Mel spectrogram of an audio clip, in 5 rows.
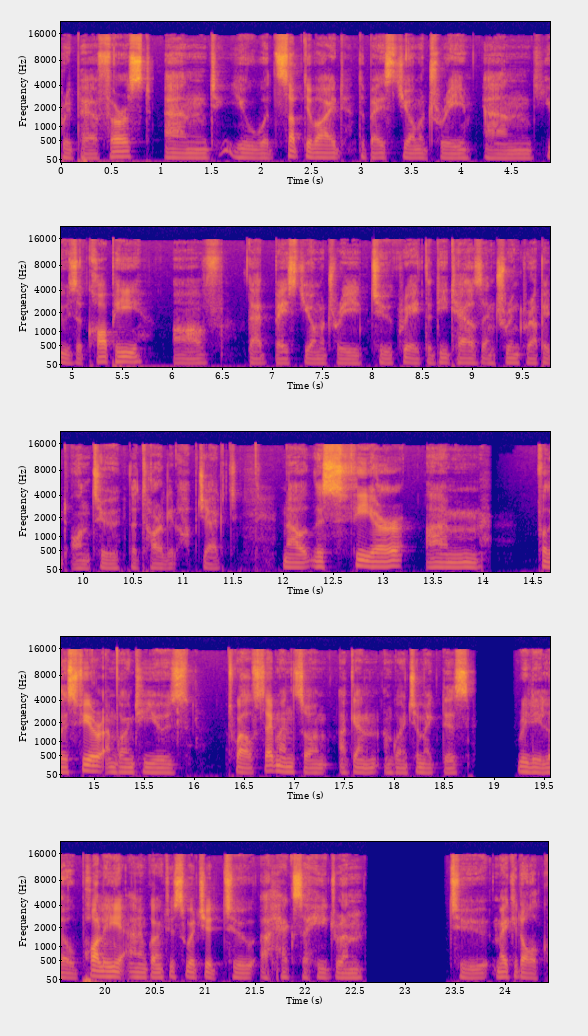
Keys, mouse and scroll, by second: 15.0 click, 15.5-16.3 typing, 16.7 click, 17.5 alt+click, 22.1 click, 22.9 alt+click.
